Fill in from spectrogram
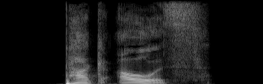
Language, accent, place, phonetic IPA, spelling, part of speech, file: German, Germany, Berlin, [ˌpak ˈaʊ̯s], pack aus, verb, De-pack aus.ogg
- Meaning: 1. singular imperative of auspacken 2. first-person singular present of auspacken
